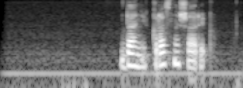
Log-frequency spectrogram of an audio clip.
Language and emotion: Russian, neutral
